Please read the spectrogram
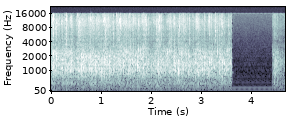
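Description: Audience applauding, a dense patter of many hands clapping that cuts off suddenly about three and a half seconds in.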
